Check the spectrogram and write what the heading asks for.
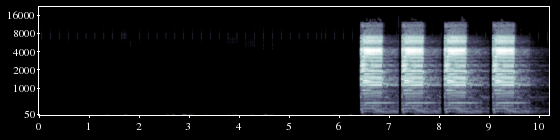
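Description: The alarm1.mp3 alarm sound played by a Python playsound script when the set alarm time arrives. It is four loud, repeated tones, each about three-quarters of a second long and fading, coming just under a second apart and starting about six and a half seconds in. Before it there are only a few faint clicks.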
